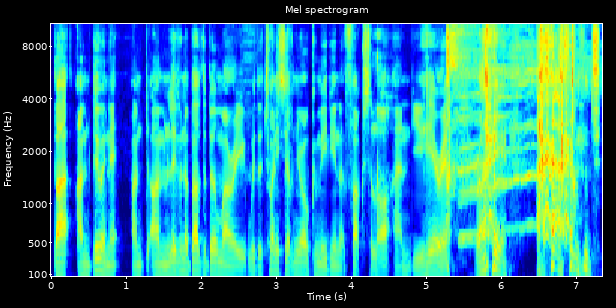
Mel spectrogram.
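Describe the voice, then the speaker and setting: A man's voice: mid-range voice, a little fast, very noisy. A man, chatting casually as a comedian guest, rambling, repeating himself and giggly.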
